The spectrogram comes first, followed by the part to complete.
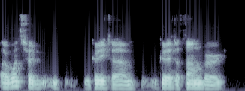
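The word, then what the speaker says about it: Greta Thunberg: want to agree to Greta thundberg pronounce her own name and it was more like Grita tunbury no so well the G was a like a y hmm so it's just part of the Swedish whereas Partners they do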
